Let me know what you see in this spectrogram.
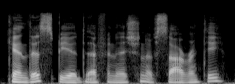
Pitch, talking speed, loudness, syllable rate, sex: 110 Hz, 180 wpm, -20 LUFS, 6.1 syllables/s, male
